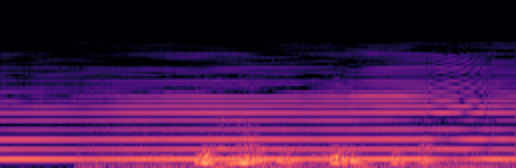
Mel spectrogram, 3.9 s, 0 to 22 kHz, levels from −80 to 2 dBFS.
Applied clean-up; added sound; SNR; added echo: none; Bowed string instrument; -3 dB; reverberation time 0.2 s.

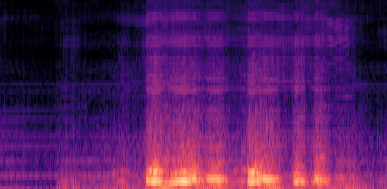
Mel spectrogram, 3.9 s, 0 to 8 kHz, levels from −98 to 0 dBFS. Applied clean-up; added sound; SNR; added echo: neural separator model SepFormer DNS4.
